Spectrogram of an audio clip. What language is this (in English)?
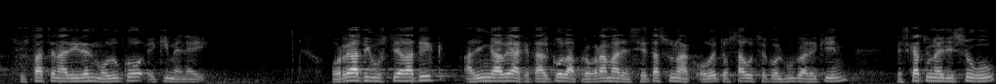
Basque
